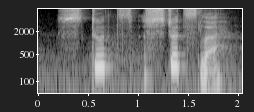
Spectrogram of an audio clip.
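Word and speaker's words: Stützle: She also missed Tim Stutzel? – No, I said his name wrong. – Stutzler.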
